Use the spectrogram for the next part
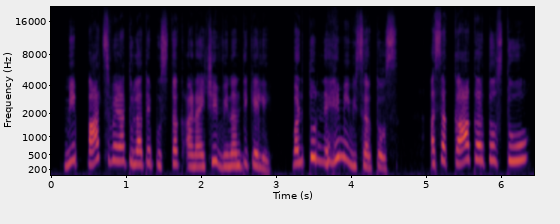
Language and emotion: Marathi, angry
